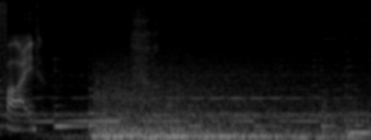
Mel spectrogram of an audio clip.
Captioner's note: gasps; booming thud echoes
